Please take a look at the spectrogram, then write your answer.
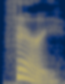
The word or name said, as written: fairy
